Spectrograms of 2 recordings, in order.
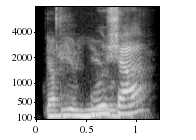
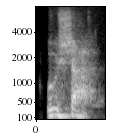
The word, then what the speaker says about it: Wuxia: How is that pronounced, Ari? Wuxia. Wuxia.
